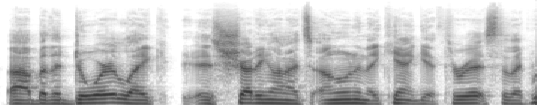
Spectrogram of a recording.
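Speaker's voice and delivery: ordinary delivery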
